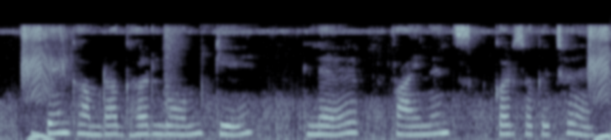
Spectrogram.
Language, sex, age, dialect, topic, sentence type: Maithili, female, 18-24, Eastern / Thethi, banking, question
